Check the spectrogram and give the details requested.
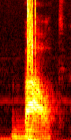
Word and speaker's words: about: Por exemplo, na palavra about, tem duas sílabas, o about. E sempre que a sílaba tônica for a segunda, ali o ar ficar sozinho aqui, o ar é bem curtinho esse som, não é about, é about. Ele é só um about.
